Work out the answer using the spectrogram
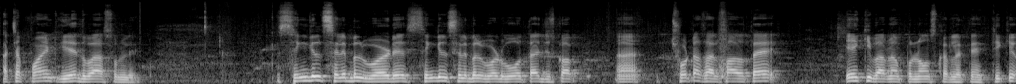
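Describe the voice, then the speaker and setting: Man, teacher, slightly raised pitch, patient, repeats rules, recorded lesson. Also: a little mellow. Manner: patient, repeats points, checks in with "theek hai". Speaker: English teacher.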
